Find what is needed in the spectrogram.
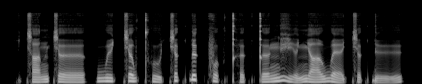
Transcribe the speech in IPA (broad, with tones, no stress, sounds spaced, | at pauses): c a˧˥ n c əː˧ | w ɨ˧˥ c ə˧˥ w t̪ʰ u˨˩˨ c ə˦˥ k̚ ɗ ə˦˥ k̚ f o˨˩ k̚ t̪ʰ ə˨˩ k̚ t̪ əː˧˥ ŋ ɣ i˨˩˦ ə̯ ɲ aː˧˥ w ɛ˨˩˦ c ə˨˩ k̚ ɗ ɨ˨˩˦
